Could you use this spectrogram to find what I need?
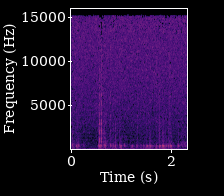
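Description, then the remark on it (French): Light rain patters in soft, irregular taps and drips, a quiet steady scatter of small impacts with a faint hum underneath and no voices. “J'entends la pluie qui pianote.”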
